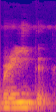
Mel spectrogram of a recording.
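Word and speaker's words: breathe: ब्रीद। इसको पढ़ते हैं ब्रीद। इसको क्या पढ़ते हैं? ब्रीद पढ़ते हैं, और इसको ब्रेथ पढ़ते हैं।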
